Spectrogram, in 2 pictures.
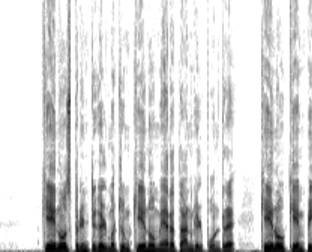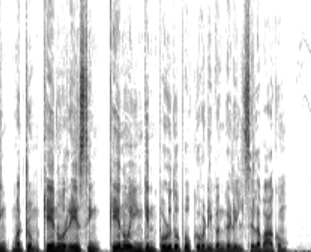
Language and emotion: Tamil, neutral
